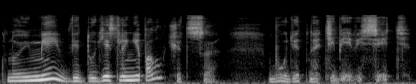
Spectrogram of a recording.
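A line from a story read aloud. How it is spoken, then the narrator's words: Grumbling mutter. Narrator (Russian): Бритоголовый пробурчал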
